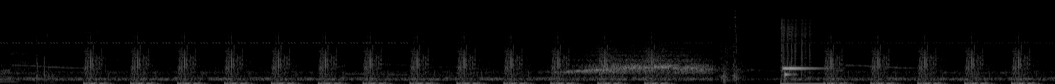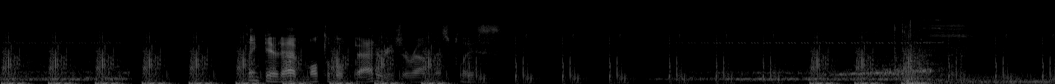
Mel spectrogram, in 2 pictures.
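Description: Footsteps of a game character tap quickly.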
